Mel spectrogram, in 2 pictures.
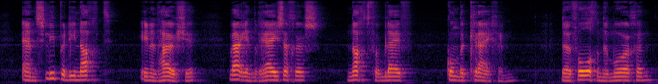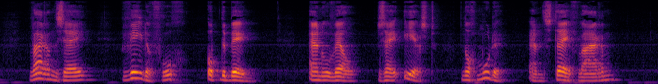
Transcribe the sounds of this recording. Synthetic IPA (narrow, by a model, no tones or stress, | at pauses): ɛnslipəndinɑχt | ɪnənɦœɥʃə | ʋaːrɪnrɛjzəχəɹs | nɑχtfəɹblɛjf | kɔndənkrɛjχən | d̥əvɔlˠχəndəmɔɹχən | ʋaːrənzɛj | ʋejdəɹv̥ruχ | ɔp̚dəbejn | ɛnɦuʋɛlˠ | zɛjɪːɹst | nɔχmudə | ɛnstɛjfʋaːrən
